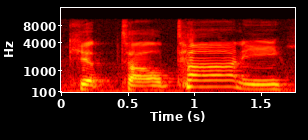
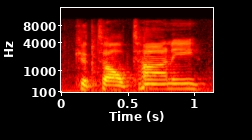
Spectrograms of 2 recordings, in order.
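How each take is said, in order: First: TANI held long after kital; slow down and sustain the ending "tani"; stress on tani. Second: Said in the usual way. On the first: Shown as a demonstration. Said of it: "do you hear the tani ending". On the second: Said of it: "Do you hear the form?".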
